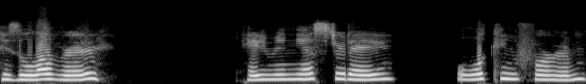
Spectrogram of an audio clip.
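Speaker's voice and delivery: stifled laughter breaking through the words. Telling others that someone came looking for him: laughing while talking. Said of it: "I don't know how to say this without laughing".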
